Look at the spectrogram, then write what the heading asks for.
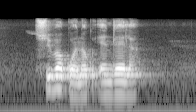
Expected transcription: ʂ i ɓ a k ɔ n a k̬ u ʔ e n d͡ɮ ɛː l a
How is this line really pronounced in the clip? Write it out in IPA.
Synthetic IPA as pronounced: ʂ i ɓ a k ɔ n a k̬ u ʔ ɛ n d͡ɮ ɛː l a

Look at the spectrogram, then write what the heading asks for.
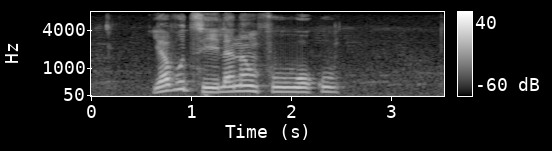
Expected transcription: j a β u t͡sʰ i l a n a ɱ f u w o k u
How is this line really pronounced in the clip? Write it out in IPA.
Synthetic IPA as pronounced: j a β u t͡sʰ i l a n a ɱ f u w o k u

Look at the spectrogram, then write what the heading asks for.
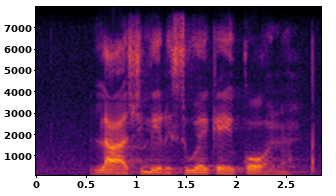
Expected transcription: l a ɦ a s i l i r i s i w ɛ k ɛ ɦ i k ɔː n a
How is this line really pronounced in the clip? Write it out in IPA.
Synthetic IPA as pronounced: l a ɦ a ʂ i l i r i s i w ɛ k ɛ ɦ i k ɔː n a

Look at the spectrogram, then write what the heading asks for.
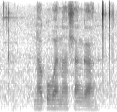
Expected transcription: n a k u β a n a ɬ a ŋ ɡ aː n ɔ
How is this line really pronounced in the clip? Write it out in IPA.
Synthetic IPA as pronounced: n a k u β a n a ɬ a ŋ ɡ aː n ɔ

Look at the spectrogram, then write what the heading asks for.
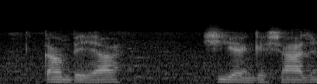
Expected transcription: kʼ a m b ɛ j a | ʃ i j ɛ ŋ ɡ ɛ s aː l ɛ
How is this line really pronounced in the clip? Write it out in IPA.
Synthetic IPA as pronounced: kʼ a m b ɛ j a | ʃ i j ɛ ŋ ɡ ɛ ʃ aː l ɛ

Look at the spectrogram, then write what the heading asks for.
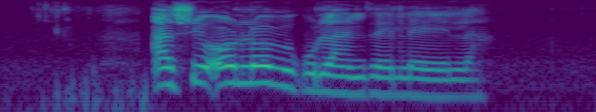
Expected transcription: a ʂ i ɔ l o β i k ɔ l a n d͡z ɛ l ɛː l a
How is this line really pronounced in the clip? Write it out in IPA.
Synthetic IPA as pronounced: a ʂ i ɔ l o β i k u l a n d͡z ɛ l ɛː l a

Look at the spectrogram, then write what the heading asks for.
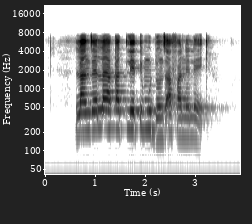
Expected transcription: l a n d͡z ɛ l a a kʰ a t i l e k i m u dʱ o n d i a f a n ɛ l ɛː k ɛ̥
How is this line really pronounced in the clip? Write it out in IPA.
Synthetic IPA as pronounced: l a n d͡z ɛ l a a k a t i l e t i m u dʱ o n d͡z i a f a n ɛ l ɛː k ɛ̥

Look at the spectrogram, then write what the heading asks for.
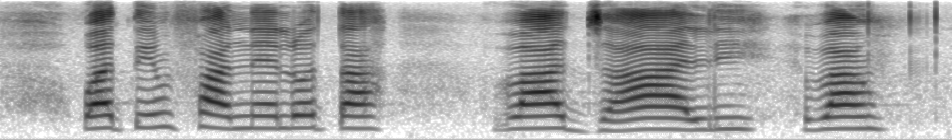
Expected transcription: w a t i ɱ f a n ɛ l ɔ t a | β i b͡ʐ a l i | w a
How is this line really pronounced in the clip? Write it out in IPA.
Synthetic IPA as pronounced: w a t i ɱ f a n ɛ l ɔ t a | β a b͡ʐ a l i | β a

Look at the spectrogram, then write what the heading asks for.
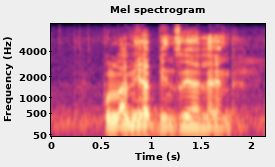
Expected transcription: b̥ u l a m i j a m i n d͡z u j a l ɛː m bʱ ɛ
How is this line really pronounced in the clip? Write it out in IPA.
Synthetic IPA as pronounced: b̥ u l a n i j a b i n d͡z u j a l ɛː m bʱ ɛ

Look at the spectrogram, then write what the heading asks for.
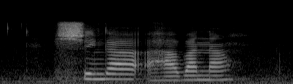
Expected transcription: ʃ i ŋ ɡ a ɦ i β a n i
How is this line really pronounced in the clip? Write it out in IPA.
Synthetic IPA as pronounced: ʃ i ŋ ɡ a ɦ a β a n a

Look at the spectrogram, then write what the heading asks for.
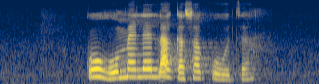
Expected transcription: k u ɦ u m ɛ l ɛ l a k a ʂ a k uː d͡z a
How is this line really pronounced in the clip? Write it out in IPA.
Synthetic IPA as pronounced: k u ɦ u m ɛ l ɛ l a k a ʂ a k uː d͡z a

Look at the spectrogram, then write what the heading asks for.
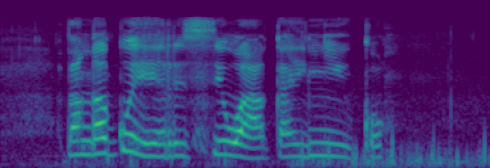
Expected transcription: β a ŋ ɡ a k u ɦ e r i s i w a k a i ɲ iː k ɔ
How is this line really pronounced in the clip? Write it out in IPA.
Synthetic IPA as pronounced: β a ŋ ɡ a k u ɦ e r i s i w a k a i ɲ iː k ɔ

